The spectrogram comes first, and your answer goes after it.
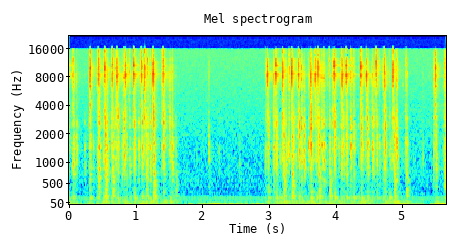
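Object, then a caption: Plastic mechanical keyboard. Fingertips type fast on a backlit black plastic mechanical keyboard with RGB lighting and hollow key switches. Bursts of sharp, bright clicking keystrokes break off into a short pause with a low steady hum, then resume.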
